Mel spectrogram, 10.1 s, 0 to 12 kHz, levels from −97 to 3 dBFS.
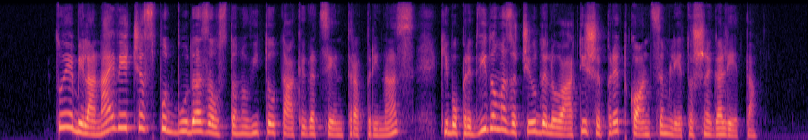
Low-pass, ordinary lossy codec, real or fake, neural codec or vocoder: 10.8 kHz; AAC, 48 kbps; real; none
